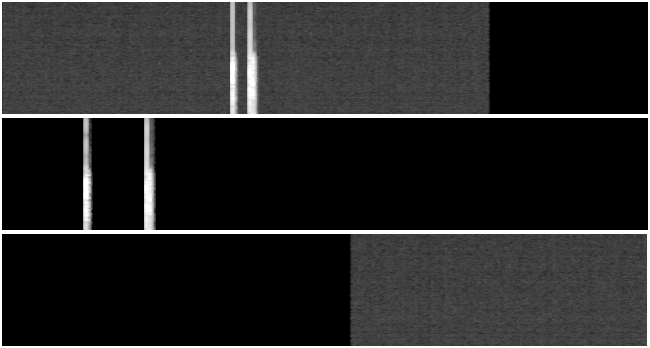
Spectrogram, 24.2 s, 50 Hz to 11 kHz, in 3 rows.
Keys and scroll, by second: 4.6 ctrl+s, 6.2 alt+e, 20.1 alt+e, 22.4 alt+Tab.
